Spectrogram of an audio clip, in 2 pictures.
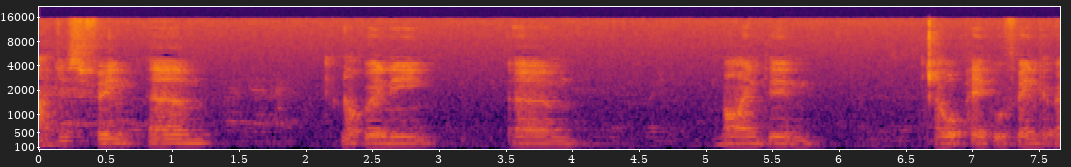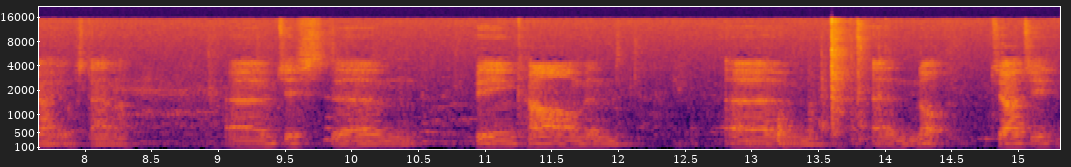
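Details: Young man who stammers and attended an intensive group therapy course for stammering; stammering.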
